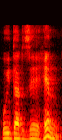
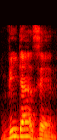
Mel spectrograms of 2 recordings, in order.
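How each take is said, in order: First: The last part is split into two syllables. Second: The last part is said as one syllable. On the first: The speaker calls it wrong. "এটা আপনারা অনেকেই হয়তোবা পড়বেন উইদার জেহেন, জেহেন ফালস অথবা ভুল" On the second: The speaker calls it right. "German এটার উচ্চারণ জেন"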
